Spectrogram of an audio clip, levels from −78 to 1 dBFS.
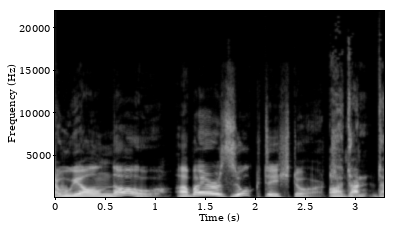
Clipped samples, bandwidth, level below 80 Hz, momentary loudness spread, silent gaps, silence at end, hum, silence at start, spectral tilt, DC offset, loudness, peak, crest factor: under 0.1%; 18.5 kHz; -44 dBFS; 8 LU; none; 0 s; none; 0 s; -5.5 dB/octave; under 0.1%; -15 LUFS; 0 dBFS; 14 dB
